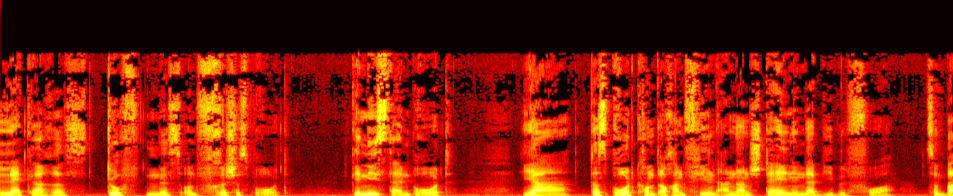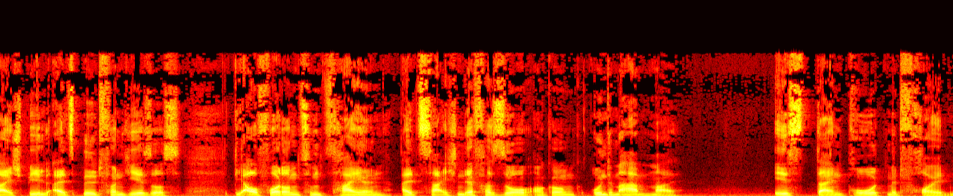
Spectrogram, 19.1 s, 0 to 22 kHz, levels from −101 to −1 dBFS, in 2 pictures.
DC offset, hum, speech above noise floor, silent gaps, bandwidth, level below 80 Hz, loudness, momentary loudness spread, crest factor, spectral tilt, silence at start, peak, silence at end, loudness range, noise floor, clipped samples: under 0.1%; none; 32 dB; none; 16.5 kHz; -42 dBFS; -18 LUFS; 11 LU; 18 dB; -4 dB/octave; 0 s; 0 dBFS; 0 s; 3 LU; -50 dBFS; under 0.1%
